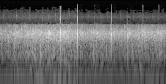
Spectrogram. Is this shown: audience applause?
yes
